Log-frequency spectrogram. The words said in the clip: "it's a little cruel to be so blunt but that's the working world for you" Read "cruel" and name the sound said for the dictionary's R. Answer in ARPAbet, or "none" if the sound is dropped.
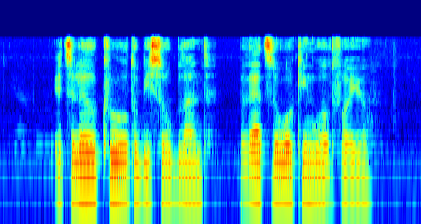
none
